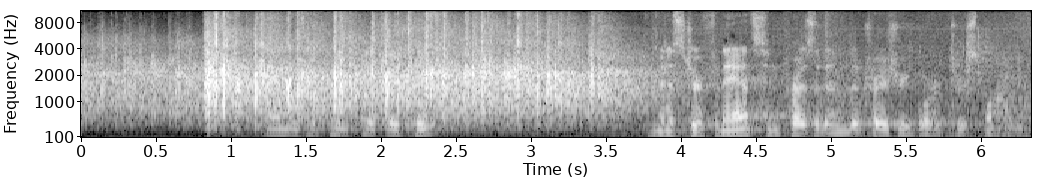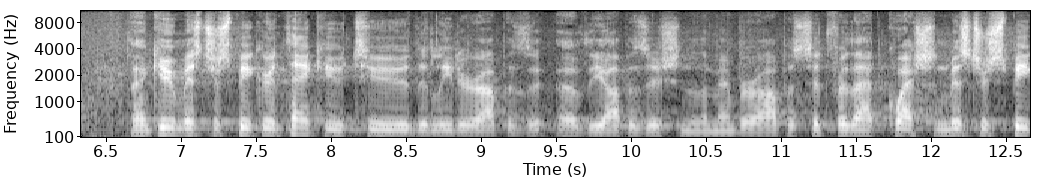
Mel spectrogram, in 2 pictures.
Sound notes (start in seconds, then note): 0.0 some Applause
